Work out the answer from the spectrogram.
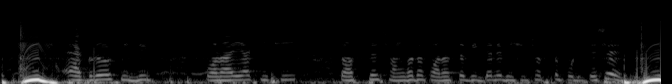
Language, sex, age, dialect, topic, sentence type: Bengali, male, 18-24, Rajbangshi, agriculture, statement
